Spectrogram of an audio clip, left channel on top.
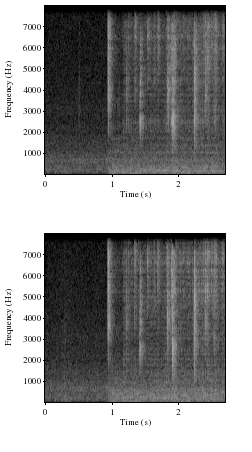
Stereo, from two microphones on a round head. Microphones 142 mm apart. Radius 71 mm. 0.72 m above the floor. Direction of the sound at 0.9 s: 30° right (ahead or behind).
